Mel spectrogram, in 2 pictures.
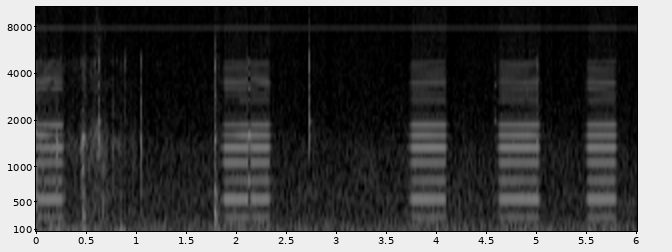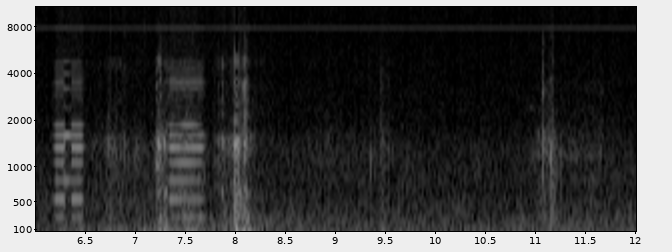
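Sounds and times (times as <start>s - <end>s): metal detector tone: 0.0s - 0.4s, 1.8s - 2.4s, 3.7s - 6.6s, 7.2s - 7.8s.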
